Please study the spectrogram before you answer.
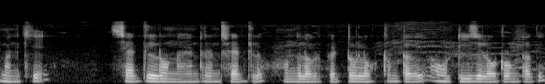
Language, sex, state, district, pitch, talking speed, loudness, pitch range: Telugu, male, Andhra Pradesh, Manyam, 130 Hz, 120 wpm, -20 LUFS, 125-135 Hz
